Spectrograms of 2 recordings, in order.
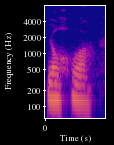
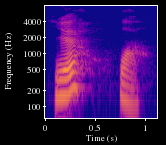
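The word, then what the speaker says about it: יהוה: 여호와. 발음을 해보면 예호와입니다. 한번 발음해 볼까요? 예호와. 예호와. 예. 우리나라 사람들 여호와라고 하죠. 근데 영어로 야훼라고도 읽고 여호와로도 읽고 그다음에 저호바라고도 읽습니다.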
